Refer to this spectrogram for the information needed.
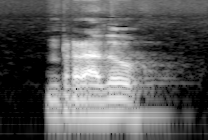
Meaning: radon
- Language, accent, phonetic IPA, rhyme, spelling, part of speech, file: Catalan, Valencia, [raˈðo], -o, radó, noun, LL-Q7026 (cat)-radó.wav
